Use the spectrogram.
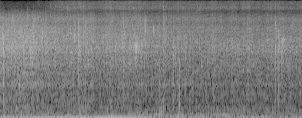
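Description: Two medium onions frying in ginger-garlic paste in a pan, a loud, dense sizzle and crackle heard up close and without pause for the whole stretch.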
